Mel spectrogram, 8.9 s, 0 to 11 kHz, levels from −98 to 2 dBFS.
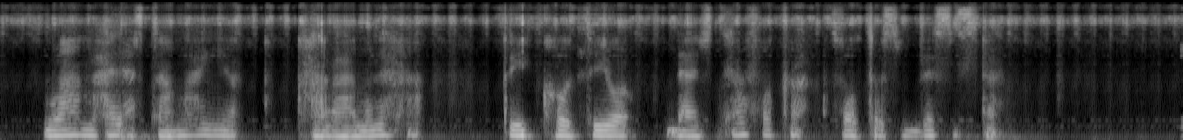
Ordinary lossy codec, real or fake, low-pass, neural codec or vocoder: none; fake; 9.9 kHz; codec, 24 kHz, 0.9 kbps, WavTokenizer, medium music audio release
